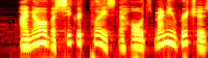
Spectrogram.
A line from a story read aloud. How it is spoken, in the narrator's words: said the stranger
